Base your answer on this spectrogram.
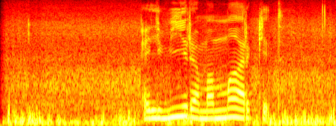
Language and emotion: Russian, neutral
